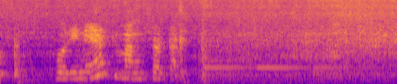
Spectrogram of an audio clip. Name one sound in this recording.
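Raw meat tumbles into a pot with a soft thud.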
